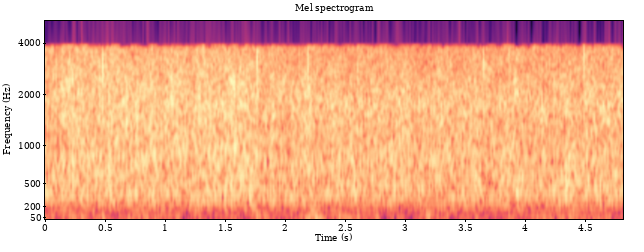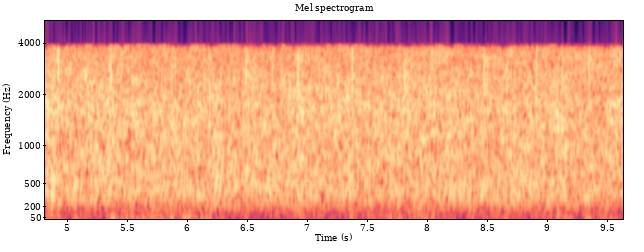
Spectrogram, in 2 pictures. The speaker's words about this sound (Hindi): बहुत अच्छी, बहुत बहुत अच्छी बात है। कम से कम यहां से सही मानों में तालियां बजाना तो आप सीखें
